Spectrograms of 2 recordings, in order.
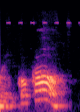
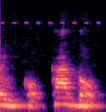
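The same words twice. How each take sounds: First: "encocao" with the d dropped; as pronounced on coast. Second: "encocado" with every syllable and the d sounded; as written. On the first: Teacher contrasting speech with spelling, "encocao" without the d. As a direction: end "encocao" on a gliding a-o, no d. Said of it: "pero lo pronuncia como encocao". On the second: Teacher showing the written form, "encocado" carefully with its d. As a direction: spell it out by ear: "encocado", full -do ending. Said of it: "lo escribe como encocado". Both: Shown as a demonstration.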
